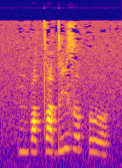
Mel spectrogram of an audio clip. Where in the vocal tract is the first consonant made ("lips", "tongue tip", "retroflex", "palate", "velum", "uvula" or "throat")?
lips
